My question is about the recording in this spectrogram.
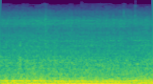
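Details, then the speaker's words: Classic Mini driving on Tail of the Dragon, often floored in second gear: steady low droning hum under the engine; worn wheel bearing hum, replacement bearing ordered. "I hear that wheel bearing. Yeah. It is what it is."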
